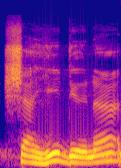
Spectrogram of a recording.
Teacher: dal sukun yang mati asli di tengah kalimat qalqala syugra, jangan lupa dipantulkan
